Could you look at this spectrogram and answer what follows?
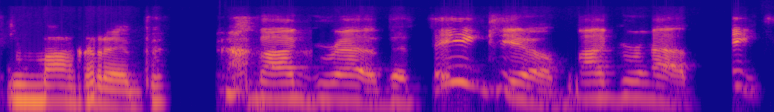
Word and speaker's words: Maghreb: It's pronounced Maghreb.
